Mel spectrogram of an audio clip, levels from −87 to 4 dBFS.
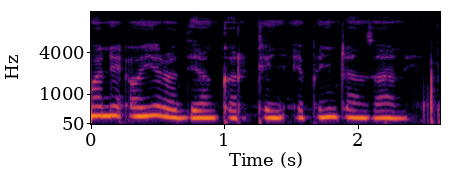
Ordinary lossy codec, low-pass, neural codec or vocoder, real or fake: none; 14.4 kHz; vocoder, 44.1 kHz, 128 mel bands, Pupu-Vocoder; fake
